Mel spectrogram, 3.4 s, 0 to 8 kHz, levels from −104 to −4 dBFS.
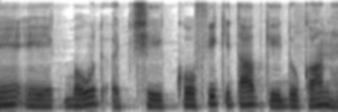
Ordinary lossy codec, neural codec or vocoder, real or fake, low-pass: none; none; real; 7.2 kHz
